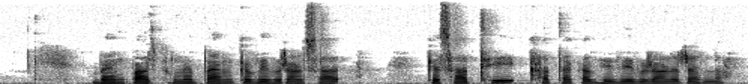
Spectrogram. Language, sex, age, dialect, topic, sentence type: Bhojpuri, male, 18-24, Western, banking, statement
